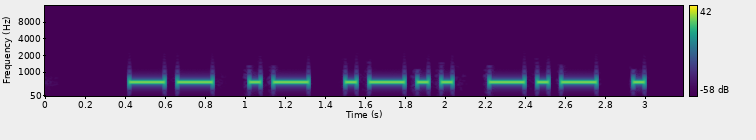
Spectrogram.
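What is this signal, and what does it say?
Morse code, heard as a keyed tone, about 20 wpm, 600 Hz. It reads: MALKE
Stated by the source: Morse code practice of short Danish words at 20 wpm, from CW med Gnister.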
